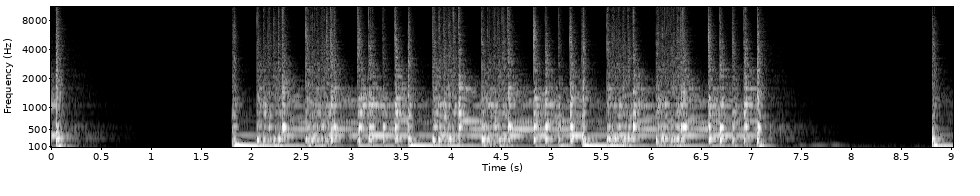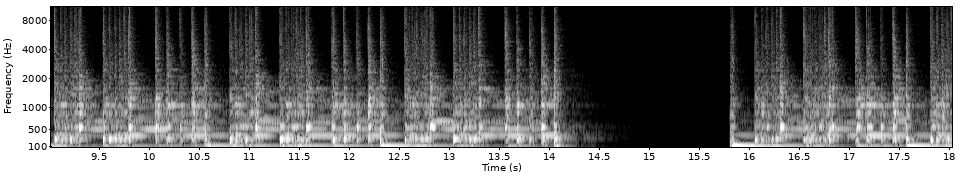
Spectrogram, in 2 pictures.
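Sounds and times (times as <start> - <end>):
djembe drumming: 1.8 - 7.4, 8.8 - 14.3, 15.8 - 18.0.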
